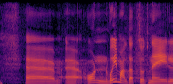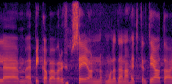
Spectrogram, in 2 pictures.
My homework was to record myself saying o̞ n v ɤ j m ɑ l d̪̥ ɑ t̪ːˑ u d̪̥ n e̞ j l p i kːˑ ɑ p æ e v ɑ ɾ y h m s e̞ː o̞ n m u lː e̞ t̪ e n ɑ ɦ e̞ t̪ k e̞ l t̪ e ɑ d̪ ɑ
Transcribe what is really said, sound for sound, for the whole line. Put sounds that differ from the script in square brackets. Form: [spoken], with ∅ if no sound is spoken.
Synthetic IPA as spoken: o̞ n v ɤ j m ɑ l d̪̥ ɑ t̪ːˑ u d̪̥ n e̞ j l p i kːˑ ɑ p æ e v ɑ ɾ y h m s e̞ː o̞ n m u lː e̞ t̪ [æ] n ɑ ɦ e̞ t̪ k e̞ l t̪ e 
